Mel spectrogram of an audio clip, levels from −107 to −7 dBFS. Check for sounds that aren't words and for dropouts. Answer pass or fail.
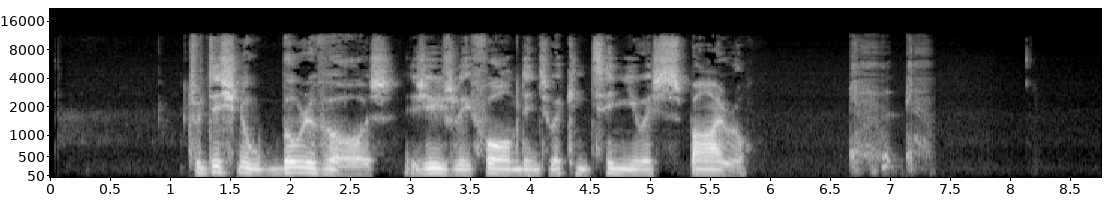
fail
